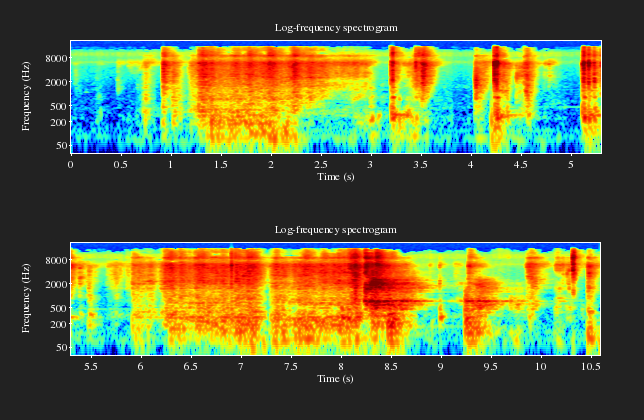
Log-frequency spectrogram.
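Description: A strip of gypsum board scraping and rubbing against the wall and window frame as it is pushed and worked into place by hand: two long stretches of scraping with a few sharp knocks between them.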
